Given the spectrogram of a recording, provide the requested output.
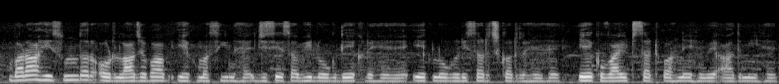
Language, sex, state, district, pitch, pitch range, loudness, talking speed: Hindi, male, Bihar, Supaul, 160 Hz, 155-170 Hz, -17 LUFS, 215 wpm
